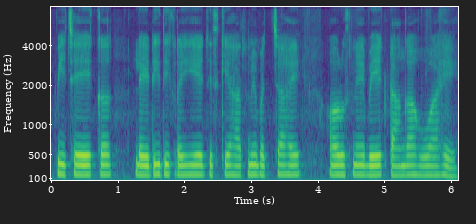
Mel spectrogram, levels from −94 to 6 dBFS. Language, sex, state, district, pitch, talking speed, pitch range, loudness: Hindi, female, Rajasthan, Jaipur, 160 Hz, 165 wpm, 155-165 Hz, -16 LUFS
